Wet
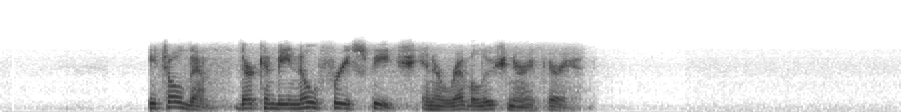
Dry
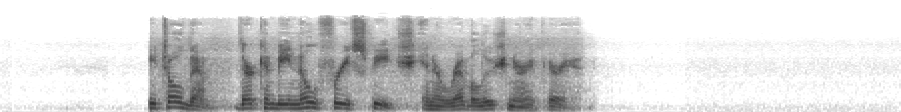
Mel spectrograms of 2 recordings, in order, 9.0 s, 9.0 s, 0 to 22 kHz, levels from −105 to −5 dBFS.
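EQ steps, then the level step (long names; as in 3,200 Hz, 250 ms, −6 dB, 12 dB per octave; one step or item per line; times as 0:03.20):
Butterworth low-pass 3,500 Hz 72 dB per octave
low-shelf EQ 150 Hz +3.5 dB
+2.5 dB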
